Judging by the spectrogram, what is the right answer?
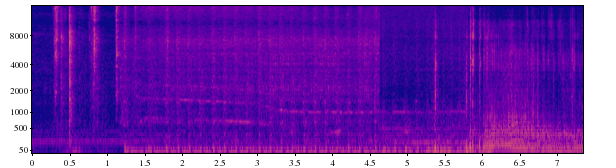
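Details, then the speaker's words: Free Mitsubishi Eclipse over 30 years old, burns excess oil and fouls plugs, first start after nearly a year sitting, new battery: brief crank, catches, fairly even idle with blips; normal start. "It sounds like it's running. We're gonna call that a success. Haven't started the car in very nearly a year, and it seems like it's working perfectly fine."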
